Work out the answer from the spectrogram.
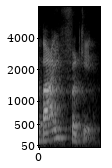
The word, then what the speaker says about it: bifurcate: it sounds like B it's like B but it's actually pronounced like by okay so you have to understand that this is not the B this is the by so by foret okay we know that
